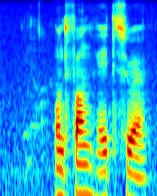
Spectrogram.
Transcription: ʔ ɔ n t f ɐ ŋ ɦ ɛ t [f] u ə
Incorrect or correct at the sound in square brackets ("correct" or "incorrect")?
incorrect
